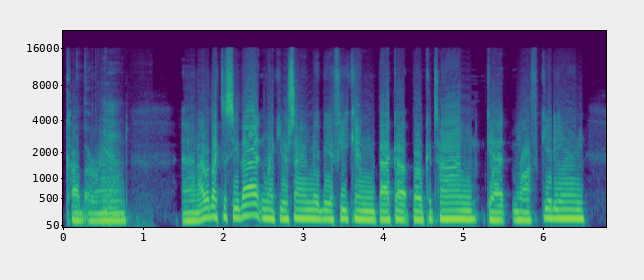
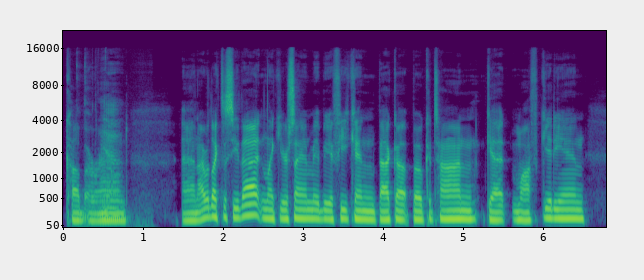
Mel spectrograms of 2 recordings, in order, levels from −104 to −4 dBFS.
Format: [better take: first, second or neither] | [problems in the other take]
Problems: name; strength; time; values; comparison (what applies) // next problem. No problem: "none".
second | distortion; slight; 17% of the sound clipped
